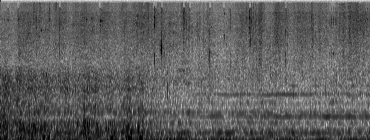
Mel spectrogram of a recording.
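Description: Thunderstorm in the video game Into the Radius, a low rolling rumble of thunder over a steady hiss of rain, moderately quiet and sustained throughout.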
